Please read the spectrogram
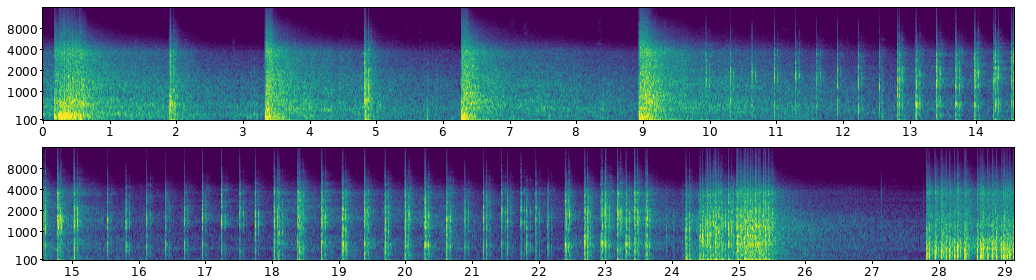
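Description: Aerial fireworks shells exploding, each bang ringing out and dying away, one every second or two at first. Then comes a long run of rapid reports, several a second, for over ten seconds. A dense cluster of bursts follows, and after a short lull one more loud burst comes near the end.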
